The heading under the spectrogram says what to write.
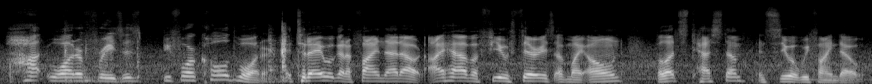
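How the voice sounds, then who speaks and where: A man's voice: on the high side, lively intonation, normal speed, noisy background. A man narrating a casual homestead vlog, chatty and explaining each step as he goes. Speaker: homestead vlogger. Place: outdoors on a farm in winter.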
